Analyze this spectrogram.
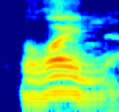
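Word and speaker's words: غين: হইতে উচ্চারণ করবেন আইন এরপরে হলকের শেষ ভাগ হইতে উচ্চারণ করবেন মধ্যখান থেকে উচ্চারণ করবেন গাইন তাহলে আইন গাইন গাইনের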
